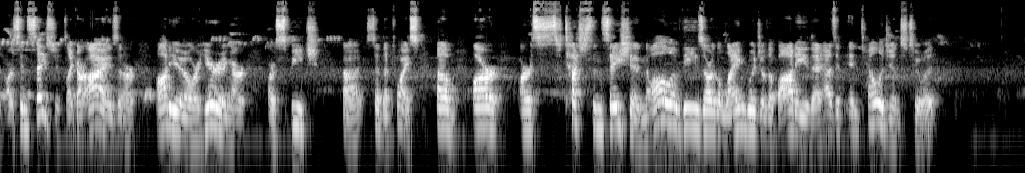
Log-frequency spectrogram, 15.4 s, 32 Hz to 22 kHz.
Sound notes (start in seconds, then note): 5.2 laughs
